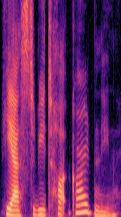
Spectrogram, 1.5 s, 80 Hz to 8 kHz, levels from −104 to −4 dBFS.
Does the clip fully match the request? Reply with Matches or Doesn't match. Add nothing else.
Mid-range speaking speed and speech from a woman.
Doesn't match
